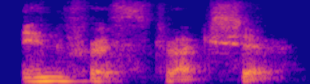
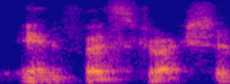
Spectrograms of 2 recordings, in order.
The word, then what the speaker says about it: infrastructure: In this case, document as a verb, infrastructure. You, I'm I am pronouncing the R there after F, but you can also just say infrastructure. That's okay too.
